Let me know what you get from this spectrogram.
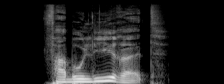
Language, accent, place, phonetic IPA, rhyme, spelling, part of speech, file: German, Germany, Berlin, [fabuˈliːʁət], -iːʁət, fabulieret, verb, De-fabulieret.ogg
- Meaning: second-person plural subjunctive I of fabulieren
